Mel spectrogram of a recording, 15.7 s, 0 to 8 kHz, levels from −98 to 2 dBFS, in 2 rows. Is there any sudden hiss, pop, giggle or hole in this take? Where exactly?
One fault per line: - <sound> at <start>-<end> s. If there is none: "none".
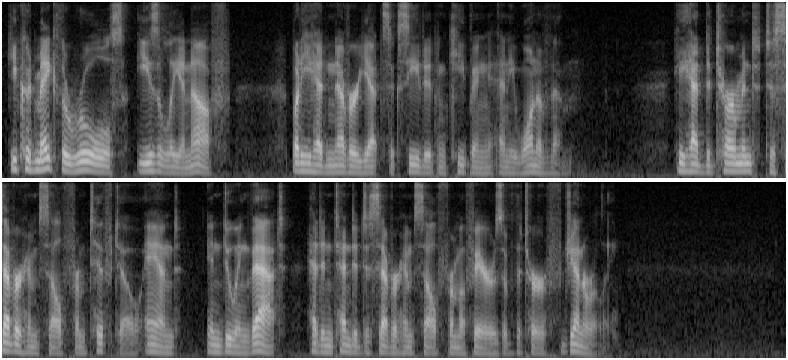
none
